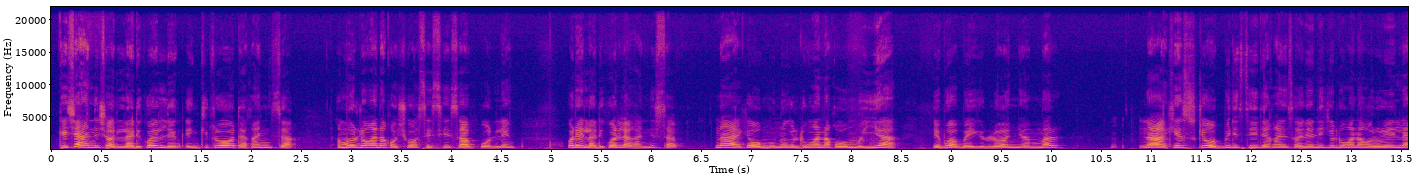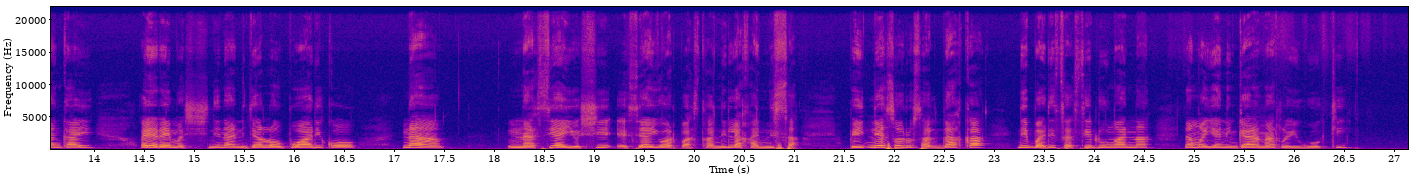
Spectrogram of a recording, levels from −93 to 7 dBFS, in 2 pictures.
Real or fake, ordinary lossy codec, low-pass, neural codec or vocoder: real; none; none; none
